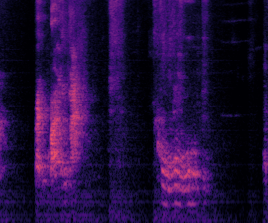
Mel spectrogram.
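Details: Four-year-old adopted Congo African grey parrot kept as a pet, talking after running out of favourite treats: quick voiced speech-like syllables, a separate shorter utterance, then a longer drawn-out vocal phrase in an indoor room.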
